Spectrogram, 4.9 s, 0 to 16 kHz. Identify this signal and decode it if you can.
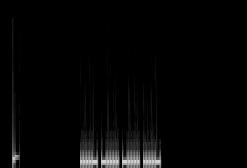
Morse code, heard as a keyed tone, about 40 wpm, 700 Hz. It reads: 4664
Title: All Cut Numbers - 4-Digit 40wpm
